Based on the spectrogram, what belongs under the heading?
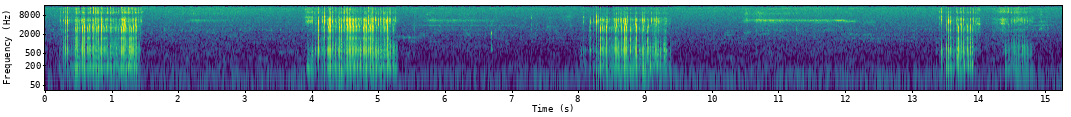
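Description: Loud rattling snores from a small dog, about 15 breaths a minute, separated by quiet exhalations: ordinary snoring.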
